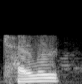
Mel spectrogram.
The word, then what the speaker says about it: Tyler: My name is Tyler, T-Y-L-E-R, and I'm calling with Cardiff. It's spelled C-A-R. D-I-F-F, as in Frank Frank.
